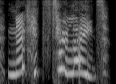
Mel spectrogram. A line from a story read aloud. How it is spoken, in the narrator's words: Siowa cried out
